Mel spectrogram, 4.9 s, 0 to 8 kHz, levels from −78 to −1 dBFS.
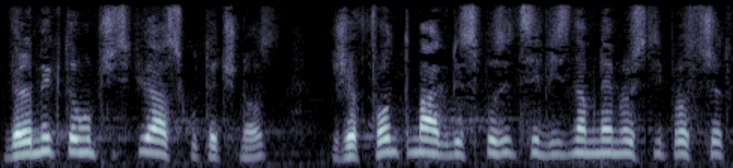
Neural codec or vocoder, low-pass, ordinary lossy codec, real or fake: none; 7.2 kHz; none; real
